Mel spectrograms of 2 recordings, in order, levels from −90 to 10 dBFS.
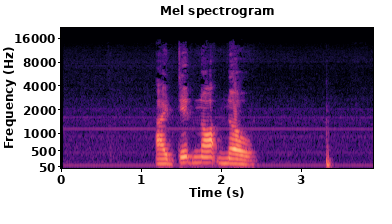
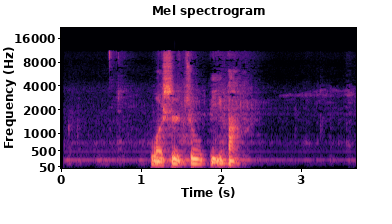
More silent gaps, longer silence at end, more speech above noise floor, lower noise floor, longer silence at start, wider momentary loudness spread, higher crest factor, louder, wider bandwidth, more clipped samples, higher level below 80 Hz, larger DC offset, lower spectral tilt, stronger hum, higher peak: neither; second, 0.55 s vs 1.35 s; second, 37 dB vs 41 dB; about the same, -50 dBFS vs -52 dBFS; about the same, 1.2 s vs 1.15 s; second, 19 LU vs 25 LU; about the same, 18 dB vs 16 dB; about the same, -14 LUFS vs -12 LUFS; first, 13 kHz vs 11.5 kHz; neither; about the same, -52 dBFS vs -50 dBFS; neither; first, -7.5 dB/octave vs -5 dB/octave; first, 60 Hz at -50 dBFS vs none; about the same, 0 dBFS vs 0 dBFS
